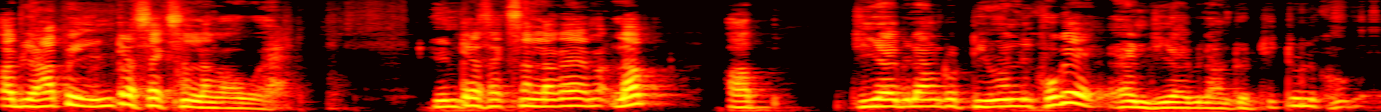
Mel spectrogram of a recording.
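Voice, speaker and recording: Mellow husky woman dictating a proof. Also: mid-range voice. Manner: slow, repetitive dictation of proof steps; self-correcting, apologetic on slips. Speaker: mathematics lecturer. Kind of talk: recorded university lecture, mixing Hindi and English.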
